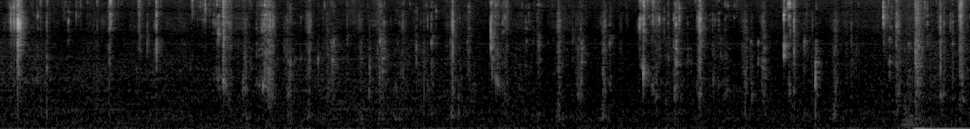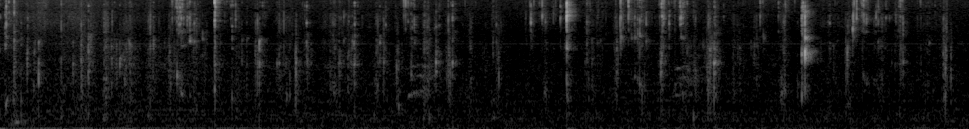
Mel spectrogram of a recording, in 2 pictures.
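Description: Close-miked chewing of a strawberry chapssal-tteok, a soft glutinous rice cake with a strawberry inside: faint small clicking mouth sounds throughout, with a brief louder sound about nine seconds in.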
